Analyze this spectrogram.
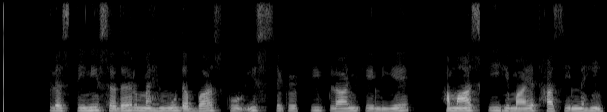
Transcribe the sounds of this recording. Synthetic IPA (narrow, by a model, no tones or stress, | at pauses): fʰɪləst̪iːnisɐd̪əɾmɛɦmuːd̪ɐbːaːskoʔɪsːeːkɾeːʈɾiplaːnkelie | hɐmaːskiɦɪmaːjət̪haːsɪlnɐɦĩː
